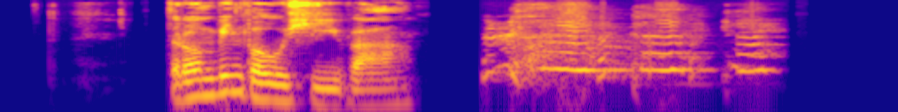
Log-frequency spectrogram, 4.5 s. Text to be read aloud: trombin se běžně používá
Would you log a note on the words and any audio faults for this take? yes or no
yes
